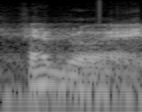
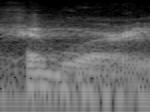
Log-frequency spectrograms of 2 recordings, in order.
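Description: First: The first R sound is clearly pronounced. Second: The first R sound is left out. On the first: The speaker calls it right. "We have to teach them say February. Don't forget the R" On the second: The speaker calls it wrong. "So many of them say February"

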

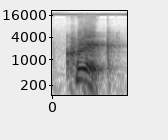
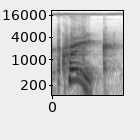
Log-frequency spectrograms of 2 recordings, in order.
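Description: First: The vowel is a short 'i' sound. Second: The vowel is a long 'ee' sound. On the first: This is how people up North say it. The speaker calls it wrong. "we don't say Crick" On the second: This is how people in the South say it. The speaker calls it right. "It's C-R-E-E-K"

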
